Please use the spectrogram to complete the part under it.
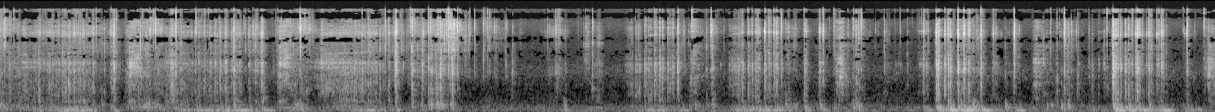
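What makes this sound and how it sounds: A dry, solid rectangular white bar of soap, hand-sized and held in one hand, is shaved and scraped with a small metal blade held in the other, producing crisp flakes and crumbs. Dense, bright, crackly scraping and shaving strokes come in bursts, with a quieter stretch in the middle before the carving picks up again.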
